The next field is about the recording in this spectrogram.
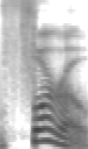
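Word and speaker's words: Forró: I had the pleasure of attending a vibrant local foro party. Foro is spelled Forro with apostrophe.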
